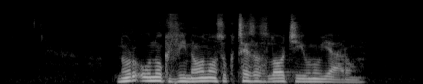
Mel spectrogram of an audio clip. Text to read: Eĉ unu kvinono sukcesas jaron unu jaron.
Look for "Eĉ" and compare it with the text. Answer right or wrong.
wrong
